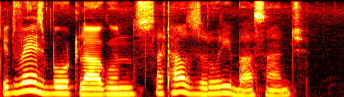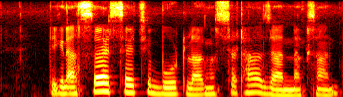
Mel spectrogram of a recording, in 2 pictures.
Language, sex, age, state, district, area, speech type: Kashmiri, male, 45-60, Jammu and Kashmir, Baramulla, rural, spontaneous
